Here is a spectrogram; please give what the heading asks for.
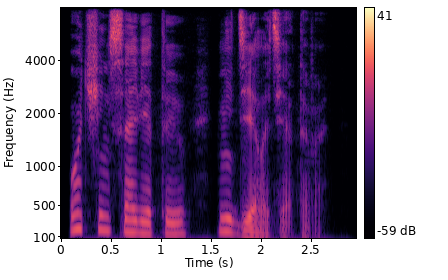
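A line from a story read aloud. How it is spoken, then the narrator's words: Soft. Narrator (Russian): мягко произнес лорд Витинари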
